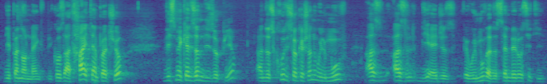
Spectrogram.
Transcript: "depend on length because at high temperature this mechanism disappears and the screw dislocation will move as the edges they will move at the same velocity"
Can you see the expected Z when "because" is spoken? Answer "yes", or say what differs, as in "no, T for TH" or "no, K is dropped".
yes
